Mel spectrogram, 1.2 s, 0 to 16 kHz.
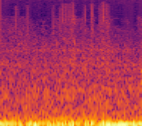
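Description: An Audi A5 35 TDI rolls over a rough road under resurfacing with raised ironworks, giving a steady low rumble of tyres and suspension from inside the cabin.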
